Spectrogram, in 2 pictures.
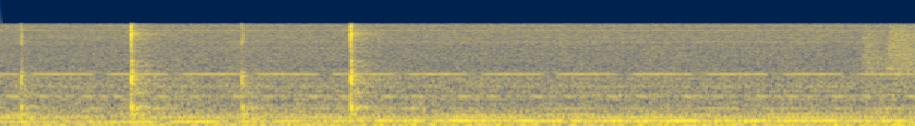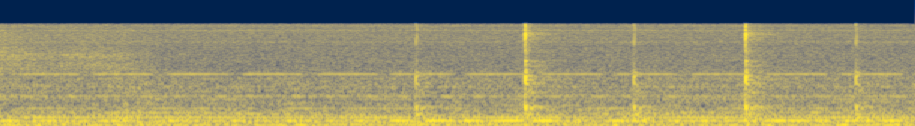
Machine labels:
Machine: valve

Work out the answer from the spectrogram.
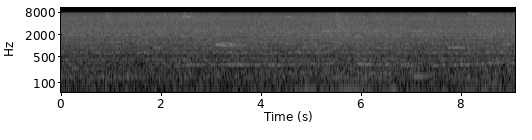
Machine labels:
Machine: fan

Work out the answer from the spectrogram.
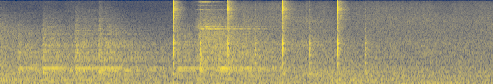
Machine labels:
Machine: valve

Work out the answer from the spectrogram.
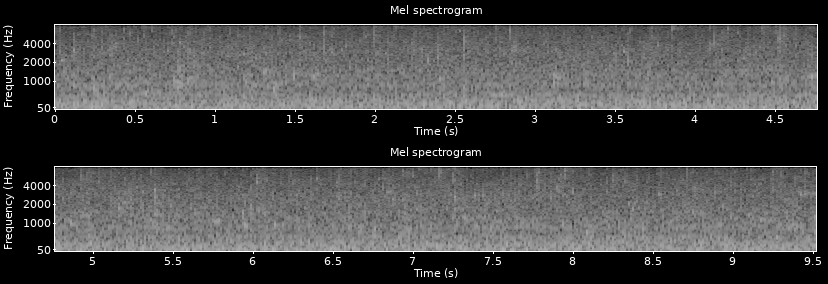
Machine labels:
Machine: pump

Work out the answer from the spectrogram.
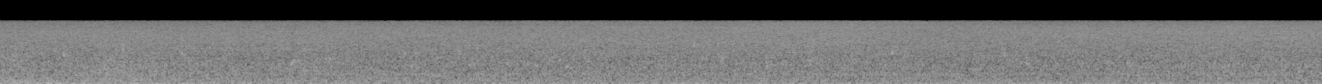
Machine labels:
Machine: pump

